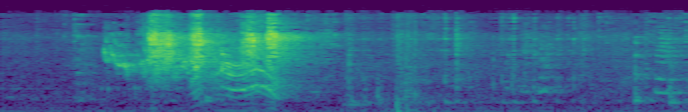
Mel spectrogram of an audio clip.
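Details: Budgerigar chirping: a brief burst of rapid, warbling high chirps and twitters lasting about one second, followed by a soft thump and quiet room background.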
